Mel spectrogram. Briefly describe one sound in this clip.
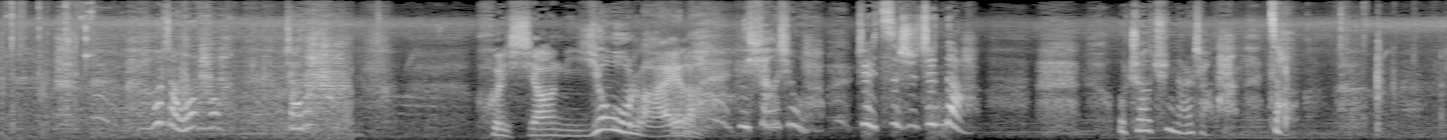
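A young woman speaks urgently nearby.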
